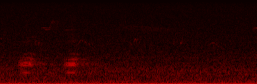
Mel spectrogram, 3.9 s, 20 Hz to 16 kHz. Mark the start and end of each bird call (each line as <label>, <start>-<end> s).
American Robin (Turdus migratorius), 0.0-3.9 s
Common Raven (Corvus corax), 0.0-3.9 s
Pacific-slope Flycatcher (Empidonax difficilis), 0.6-1.5 s
Orange-crowned Warbler (Leiothlypis celata), 1.5-2.9 s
